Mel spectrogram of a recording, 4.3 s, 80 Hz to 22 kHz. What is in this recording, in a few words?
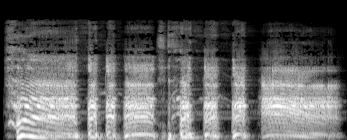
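laugh, Russian; dota2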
